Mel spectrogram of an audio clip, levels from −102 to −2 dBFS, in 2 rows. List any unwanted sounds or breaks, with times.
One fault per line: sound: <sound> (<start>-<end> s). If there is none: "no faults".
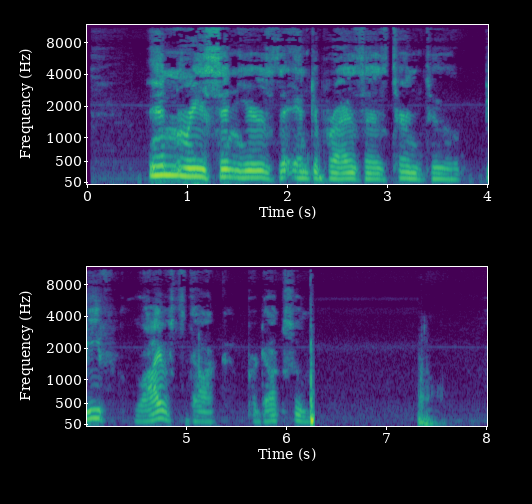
no faults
